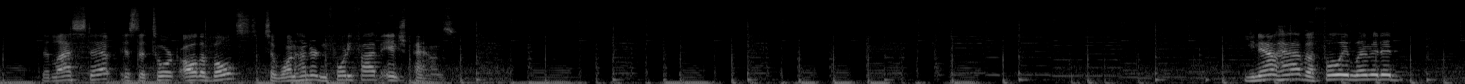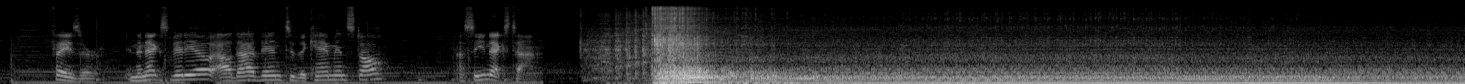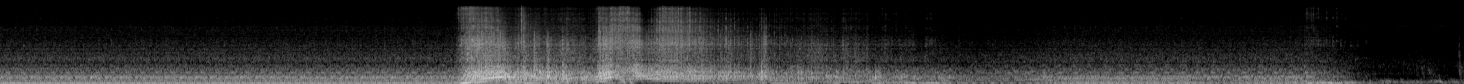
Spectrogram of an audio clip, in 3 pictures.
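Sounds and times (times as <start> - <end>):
car engine starting and idling: 20.4 - 43.1
car engine revving: 20.5 - 43.0.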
